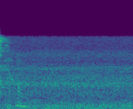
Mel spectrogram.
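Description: Steady road and engine noise heard inside the cabin of a car at highway speed, with a brief click right at the start.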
